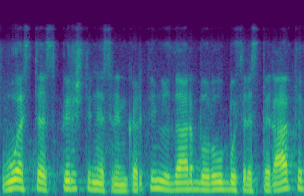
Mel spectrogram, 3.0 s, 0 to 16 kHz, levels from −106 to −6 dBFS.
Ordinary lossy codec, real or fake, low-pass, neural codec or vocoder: Opus, 24 kbps; fake; 7.2 kHz; codec, 16 kHz, 1.1 kbps, Voila-Tokenizer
